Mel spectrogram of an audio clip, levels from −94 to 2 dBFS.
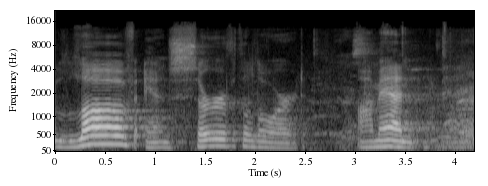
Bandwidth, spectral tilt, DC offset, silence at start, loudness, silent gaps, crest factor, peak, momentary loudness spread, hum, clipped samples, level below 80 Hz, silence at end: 15.5 kHz; -4.5 dB/octave; under 0.1%; 0 s; -29 LUFS; none; 20 dB; -10 dBFS; 18 LU; none; under 0.1%; -76 dBFS; 0 s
